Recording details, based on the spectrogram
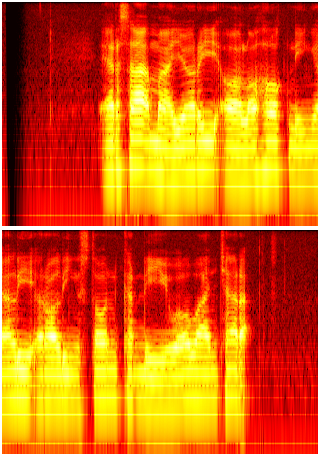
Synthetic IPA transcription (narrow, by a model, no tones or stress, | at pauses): ʔɛrsamajɔɾiʔɔlɔɦɔk̚niŋaliɾɔliŋst̪ɔnkɨrdiwɔwaɲt͡ʃaɾa̰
